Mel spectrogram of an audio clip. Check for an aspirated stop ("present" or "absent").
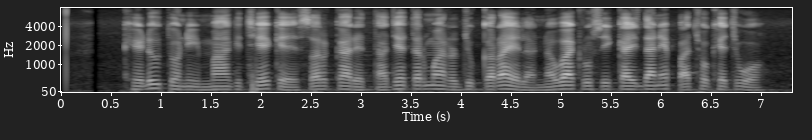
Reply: present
